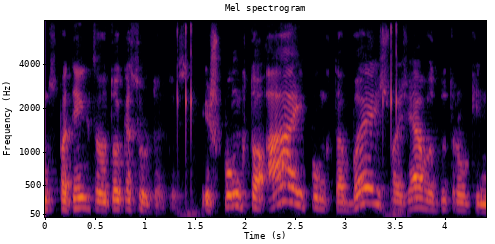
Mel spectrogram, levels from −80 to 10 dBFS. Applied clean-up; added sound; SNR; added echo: none; Finger snapping; 19 dB; none.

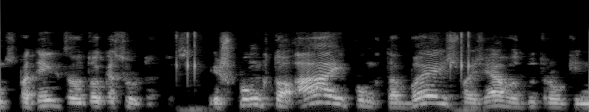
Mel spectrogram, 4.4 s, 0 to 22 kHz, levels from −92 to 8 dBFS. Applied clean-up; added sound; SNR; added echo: classical method Wiener filter.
